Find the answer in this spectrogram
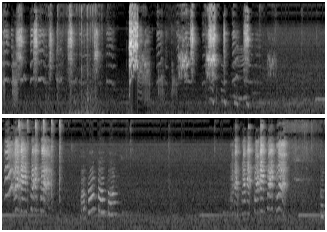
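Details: Male Quaker parrot (monk parakeet) kept as a pet, chattering indoors: scattered buzzy squawks and scratchy mimicked syllables in short clusters separated by quiet gaps, with a faint steady hum in the room.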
